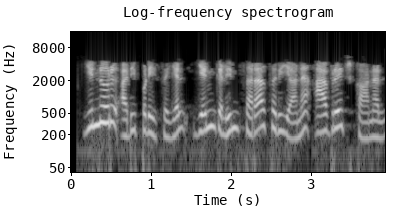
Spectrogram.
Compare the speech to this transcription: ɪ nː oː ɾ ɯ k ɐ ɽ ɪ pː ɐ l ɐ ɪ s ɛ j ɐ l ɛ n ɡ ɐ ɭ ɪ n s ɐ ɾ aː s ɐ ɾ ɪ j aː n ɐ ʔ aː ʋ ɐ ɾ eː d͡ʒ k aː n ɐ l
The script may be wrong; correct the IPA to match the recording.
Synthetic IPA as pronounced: ɪ nː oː ɾ ɯ ʔ ɐ ɽ ɪ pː ɐ ɽ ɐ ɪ s ɛ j ɐ l ɛ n ɡ ɐ ɭ ɪ n s ɐ ɾ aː s ɐ ɾ ɪ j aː n ɐ ʔ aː ʋ ɐ ɾ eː d͡ʒ k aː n ɐ l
